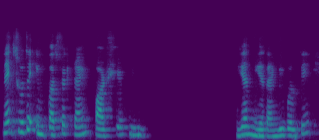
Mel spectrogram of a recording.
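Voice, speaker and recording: A woman English teacher giving a lecture, explaining in Hindi and reading English lines out slowly. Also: mid-range voice, expressive, a little mellow, dull audio. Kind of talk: classroom lecture.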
